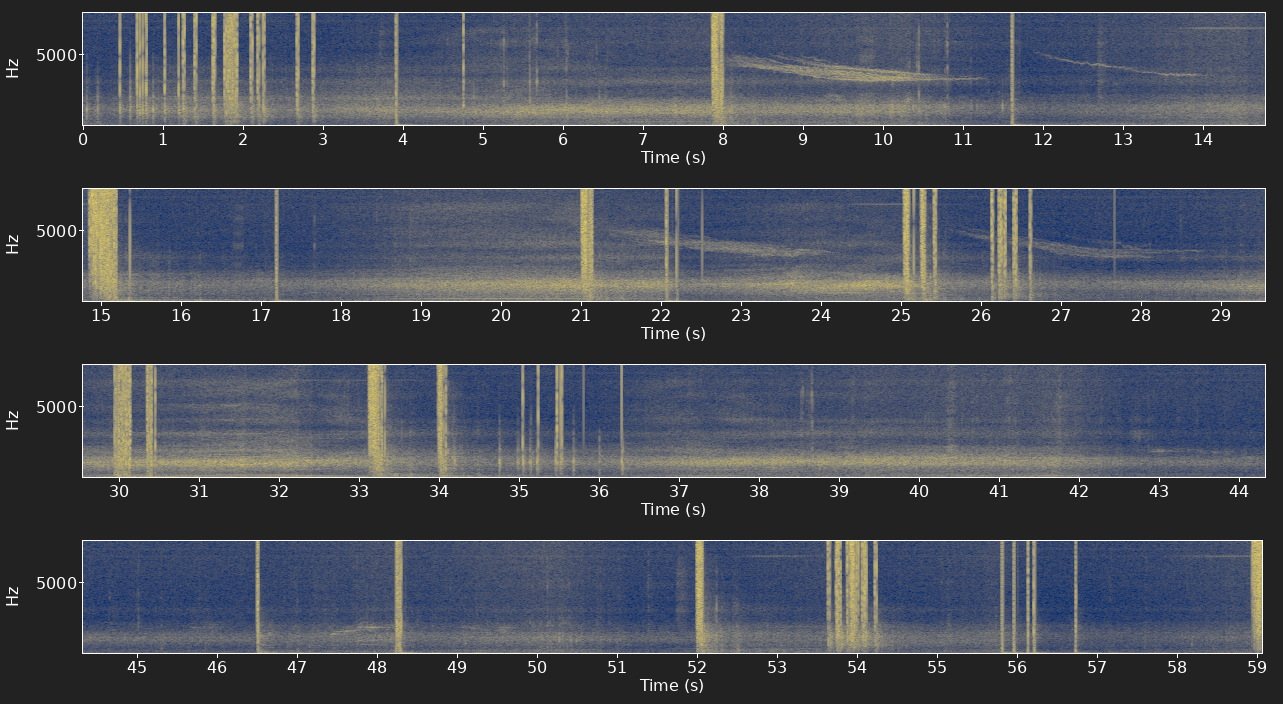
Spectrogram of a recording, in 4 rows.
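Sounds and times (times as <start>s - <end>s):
fireworks booming: 0.0s - 5.2s, 7.4s - 31.6s, 32.7s - 37.9s, 46.4s - 49.5s, 52.0s - 57.4s
steady background noise: 0.0s - 59.0s
falling firework whistles: 5.6s - 15.6s, 18.5s - 29.2s, 32.6s - 38.9s, 46.5s - 48.6s, 51.8s - 54.6s.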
